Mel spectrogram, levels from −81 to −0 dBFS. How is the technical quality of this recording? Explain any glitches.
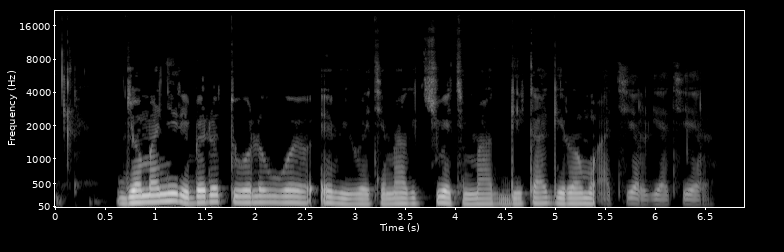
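One glitch spoils the recording near its end. From 5.4 s, right after "gi ka gi romo", to the end, the input likely switched to a poorer device. The speech suddenly loses everything above 7.6 kHz, drops roughly 10 dB, and takes on a new faint noise floor about 50 dB down, with no gap at the switch. A simple filter or gain change would not bring in a different noise floor along with the duller tone.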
